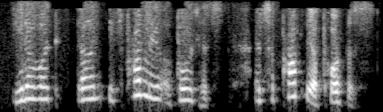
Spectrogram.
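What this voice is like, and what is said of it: Impression of a colleague. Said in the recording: “I can do a Jeffrey impression.”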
